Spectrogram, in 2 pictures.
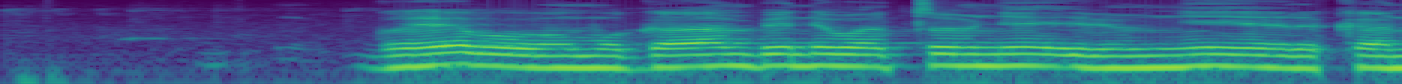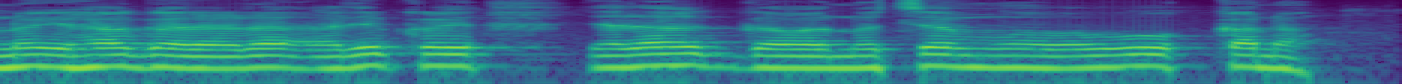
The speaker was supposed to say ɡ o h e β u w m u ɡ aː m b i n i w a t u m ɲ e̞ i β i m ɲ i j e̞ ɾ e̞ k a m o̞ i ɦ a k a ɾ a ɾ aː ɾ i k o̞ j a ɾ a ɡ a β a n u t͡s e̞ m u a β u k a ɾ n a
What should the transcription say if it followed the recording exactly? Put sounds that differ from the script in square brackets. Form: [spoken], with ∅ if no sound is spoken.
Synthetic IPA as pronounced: ɡ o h e β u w m u ɡ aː m b i n i w a t u m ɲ e̞ i β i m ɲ i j e̞ ɾ e̞ k a [n] o̞ i ɦ a [ɡ] a ɾ a ɾ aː ɾ i k o̞ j a ɾ a ɡ a β a n u t͡s e̞ m u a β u k a [∅] n a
